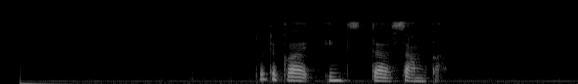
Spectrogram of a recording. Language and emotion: Russian, neutral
